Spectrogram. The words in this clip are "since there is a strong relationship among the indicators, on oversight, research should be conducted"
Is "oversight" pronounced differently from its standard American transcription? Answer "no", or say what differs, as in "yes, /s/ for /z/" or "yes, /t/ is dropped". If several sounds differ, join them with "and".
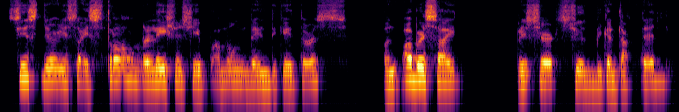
yes, /b/ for /v/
